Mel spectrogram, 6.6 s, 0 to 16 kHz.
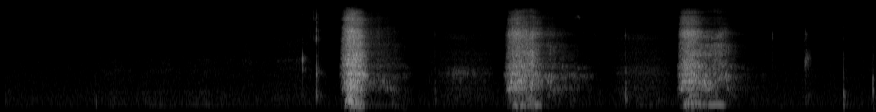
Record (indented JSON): {
  "exhalation_length": "6.6 s",
  "exhalation_amplitude": 10885,
  "exhalation_signal_mean_std_ratio": 0.25,
  "survey_phase": "beta (2021-08-13 to 2022-03-07)",
  "age": "45-64",
  "gender": "Female",
  "wearing_mask": "No",
  "symptom_none": true,
  "smoker_status": "Ex-smoker",
  "respiratory_condition_asthma": false,
  "respiratory_condition_other": false,
  "recruitment_source": "REACT",
  "submission_delay": "1 day",
  "covid_test_result": "Negative",
  "covid_test_method": "RT-qPCR",
  "influenza_a_test_result": "Negative",
  "influenza_b_test_result": "Negative"
}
